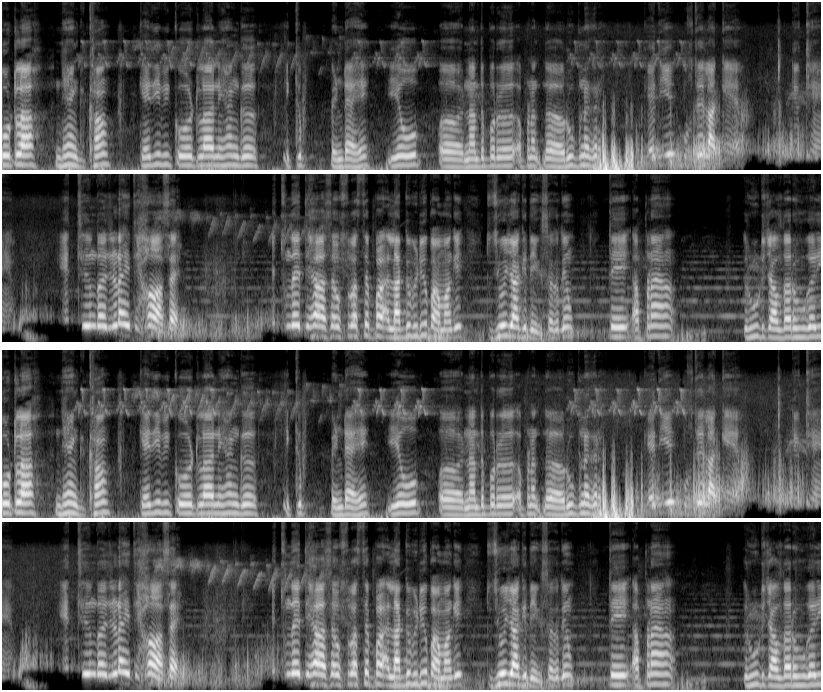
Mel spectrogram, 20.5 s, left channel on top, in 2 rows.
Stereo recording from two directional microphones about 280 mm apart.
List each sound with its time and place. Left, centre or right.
0.0 s speech: centre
